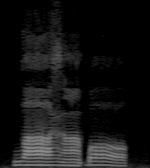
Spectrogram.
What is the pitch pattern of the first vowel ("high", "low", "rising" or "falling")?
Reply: high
